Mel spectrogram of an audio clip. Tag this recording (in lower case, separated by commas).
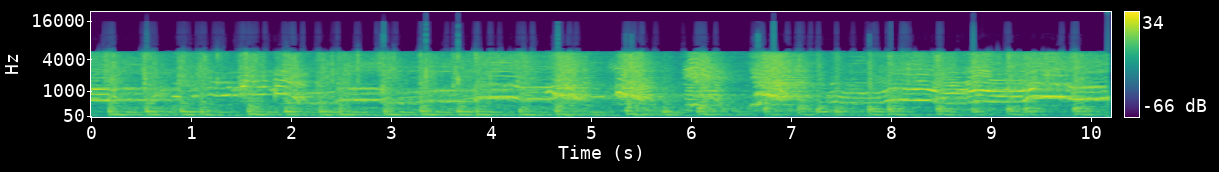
crowd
